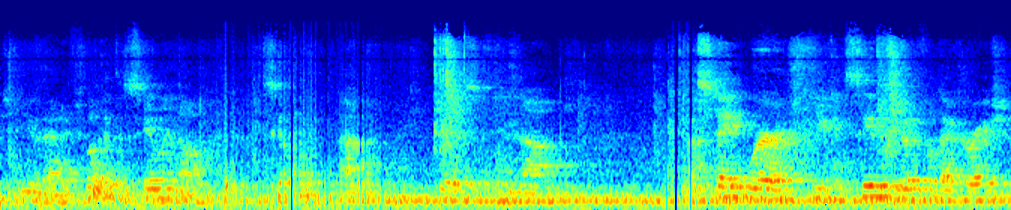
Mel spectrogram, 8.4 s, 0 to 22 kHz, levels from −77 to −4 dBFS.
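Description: The processor fell behind its audio deadlines twice, dropping many short buffers in a row, which points to buffers of around 5 ms. Each miss left a brief silent gap, so processor overload crackle tears through the audio from 1.79 to 3.19 s and again from 5.53 to 5.81 s.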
